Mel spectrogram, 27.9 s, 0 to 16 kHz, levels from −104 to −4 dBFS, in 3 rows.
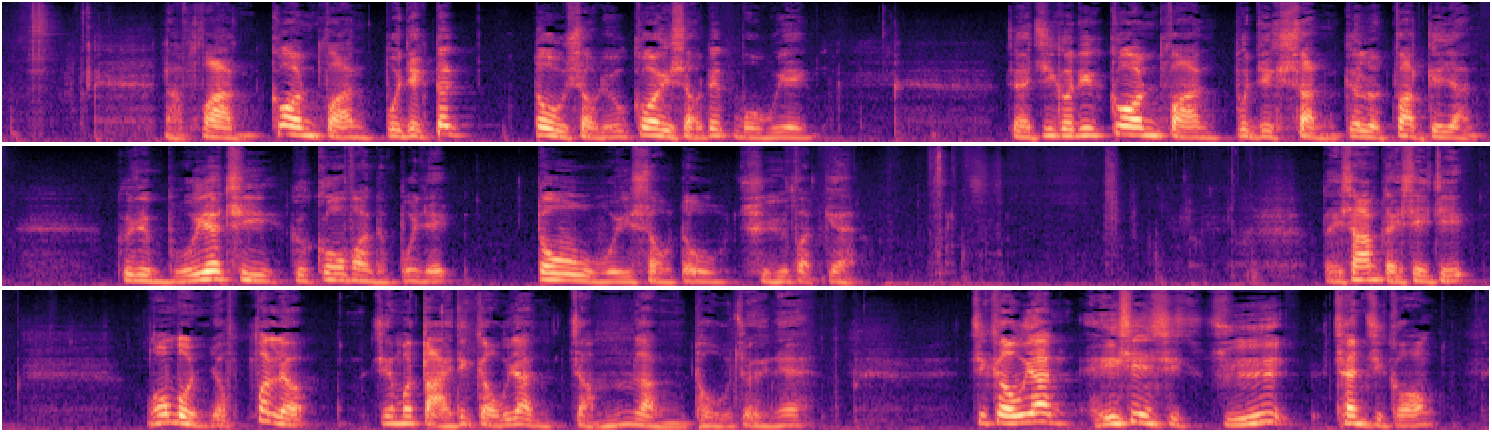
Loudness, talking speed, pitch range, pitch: -21 LUFS, 170 characters per minute, 135-185 Hz, 155 Hz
